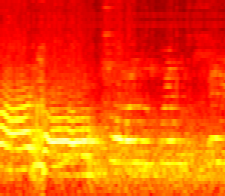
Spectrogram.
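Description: A child singing in a high voice, holding drawn-out notes that bend and step in pitch, softer after about a second.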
